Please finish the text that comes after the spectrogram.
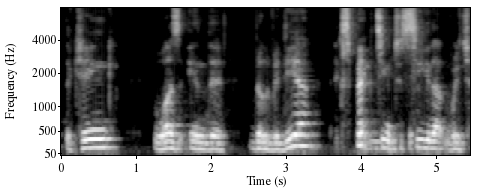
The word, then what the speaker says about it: Belvedere: The king was in the Belver, how do you say it? I think Belvedere. Belvedere.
